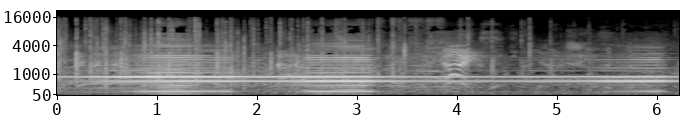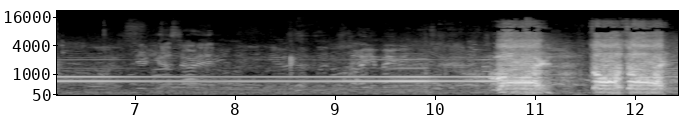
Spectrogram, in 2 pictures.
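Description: Electric guitar amp feedback holding two steady high tones, with a few short held low notes under them. Near the end the metal band comes in with two loud full-band hits.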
